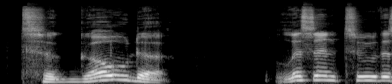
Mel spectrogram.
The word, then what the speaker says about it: to go to: Listen to the sounds. Follow the vibration. Tuh-GOH-duh. Tuh-GOH-duh. That's how you should be pronouncing this every single time.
